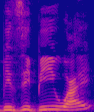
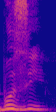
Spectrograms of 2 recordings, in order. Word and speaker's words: busy: U is pronounced as E in the word busy, B-U-S-Y. Busy. It's not buzzy.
